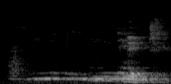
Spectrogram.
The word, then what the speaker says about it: knit: KNIT, निट। निट क्या हो गया, बुनना। ये भी एक रूल आएगा आगे, के के बाद एन आता है तो के साइलेंट होता है, आगे अपन रूल करेंगे।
